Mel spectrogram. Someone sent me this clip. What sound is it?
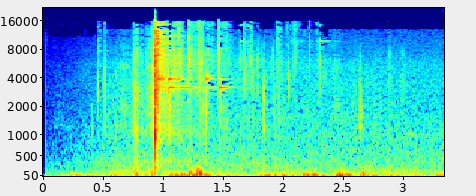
Glass Smash 6
One of the glass hits that I recorded on top of a hill in 2013.
I also uploaded this to the Steam Workshop:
